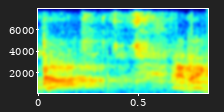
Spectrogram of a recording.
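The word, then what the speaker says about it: да: you agree with someone D and again this first letter here is D it looks like a house but it's pronounced as d and a of course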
